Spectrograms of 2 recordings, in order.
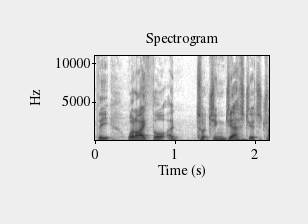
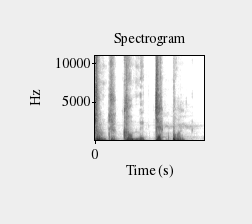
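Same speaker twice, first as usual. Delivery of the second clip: fake little angry voice; 11 semitones lower than usual. Objecting to being called dick boy: mock angry little voice. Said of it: "you do that little angry voice".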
